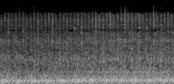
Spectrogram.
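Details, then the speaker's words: 1956 Ford 800 tractor from auction, new clutch and carburetor, sat outside about a year, just started: even, low idle with a steady pulse, no dying or hunting; holding a healthy idle. "we got a runner there boys might have been hard to hear the Koda there but he's pretty quiet"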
